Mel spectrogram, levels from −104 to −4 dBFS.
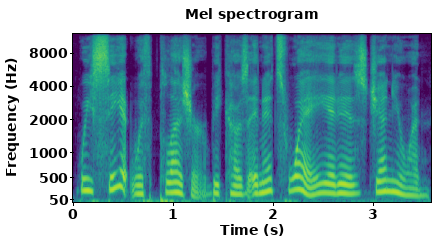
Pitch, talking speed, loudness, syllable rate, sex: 190 Hz, 200 wpm, -21 LUFS, 5.2 syllables/s, female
